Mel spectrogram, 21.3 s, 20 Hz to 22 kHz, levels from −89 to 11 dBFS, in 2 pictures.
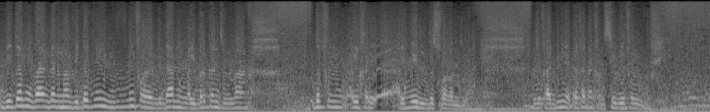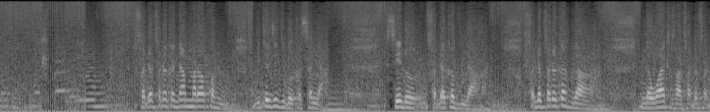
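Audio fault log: Throughout, low bit depth without dither: harsh grainy distortion tracks the speech, and quiet parts sputter or drop out. Likely truncation to about 4 bits.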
